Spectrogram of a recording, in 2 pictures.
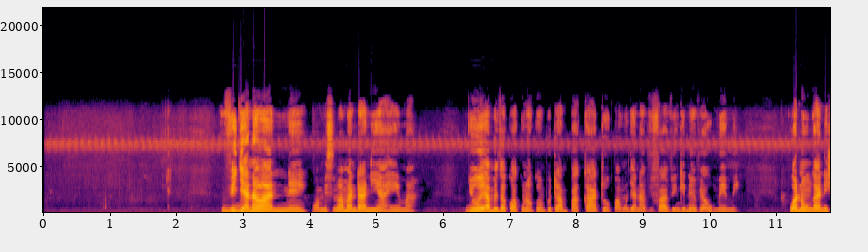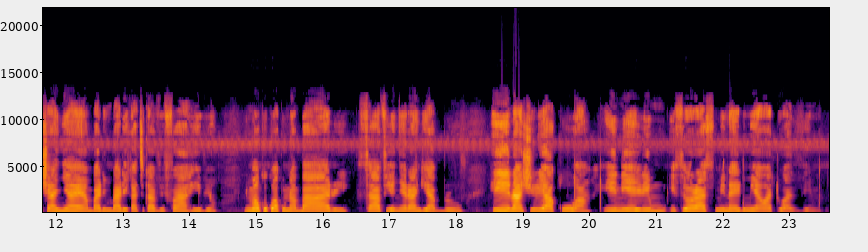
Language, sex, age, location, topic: Swahili, female, 25-35, Dar es Salaam, education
